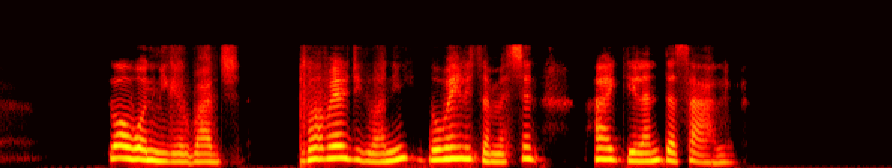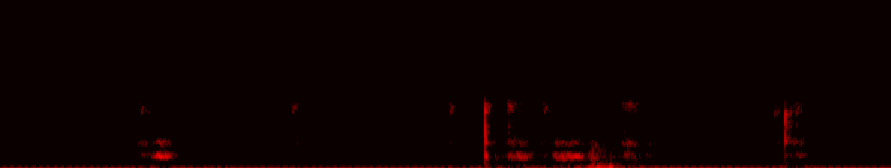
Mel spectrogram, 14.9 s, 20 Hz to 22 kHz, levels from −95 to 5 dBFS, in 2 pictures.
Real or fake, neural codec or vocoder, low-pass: fake; codec, 16 kHz in and 24 kHz out, 0.4 kbps, LongCat-Audio-Codec, four codebook decoder; 7.2 kHz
